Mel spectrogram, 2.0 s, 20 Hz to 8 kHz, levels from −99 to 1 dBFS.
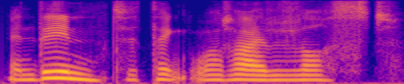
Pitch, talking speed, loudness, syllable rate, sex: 180 Hz, 210 wpm, -20 LUFS, 3.6 syllables/s, female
